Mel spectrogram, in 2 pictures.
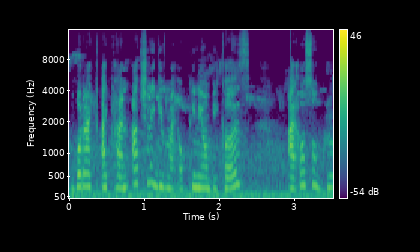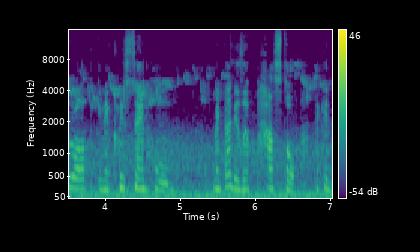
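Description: Over light background noise, a woman talks at a moderate pace in a dry sound with no echo. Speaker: lifestyle vlogger. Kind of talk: opinion commentary vlog. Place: garden. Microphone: phone near.

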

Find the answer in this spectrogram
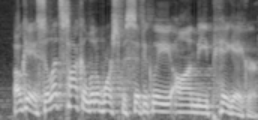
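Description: A man speaks with ordinary pitch variation. The room echo is audible. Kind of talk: explanatory vlog talk. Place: home room. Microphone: lapel.

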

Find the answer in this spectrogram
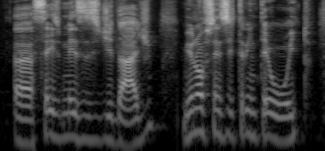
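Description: A man's voice sits at medium pitch. His pitch variation is ordinary. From Fortaleza, Ceará, Brazil; Ceará, Brazil. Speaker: former investment banker; podcast guest. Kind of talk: interview storytelling. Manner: animated. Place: studio. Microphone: studio mic.

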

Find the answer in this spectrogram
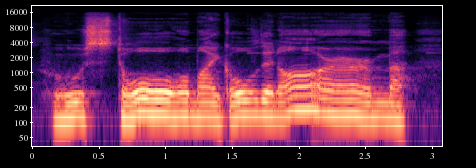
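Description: A man's put-on character voice at a medium pitch. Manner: wailing.

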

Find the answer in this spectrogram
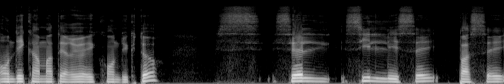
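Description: With a Moroccan accent, a man speaks at a very slow pace in a dark, mellow tone with fairly even intonation. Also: dry, close sound with no echo. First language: Moroccan Arabic (speaking French). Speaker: physics teacher. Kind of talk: lecture. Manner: halting.

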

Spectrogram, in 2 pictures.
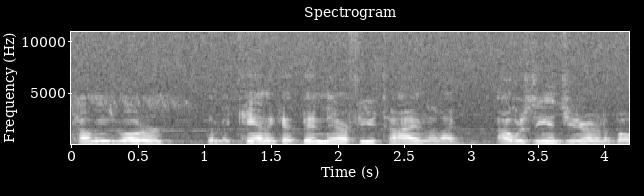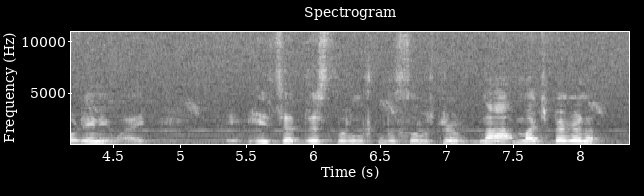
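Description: Ordinary pitch variation at a very fast pace, with faint music in the background. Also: man. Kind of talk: interview storytelling. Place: garden.

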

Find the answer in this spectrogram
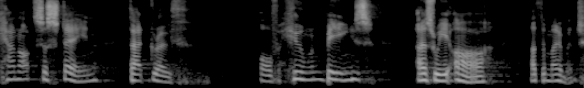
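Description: A woman's dark, mellow voice with lively intonation, at a very slow pace, over a quiet background. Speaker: audience member. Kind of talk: audience question. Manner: loud. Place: church.

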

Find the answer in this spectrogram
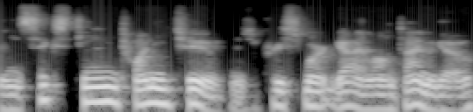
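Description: With a Pennsylvania accent, a man talks at a fairly low pitch with ordinary pitch variation. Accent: Pennsylvania American. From Lebanon, Pennsylvania. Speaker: local history lecturer. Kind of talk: lecture.

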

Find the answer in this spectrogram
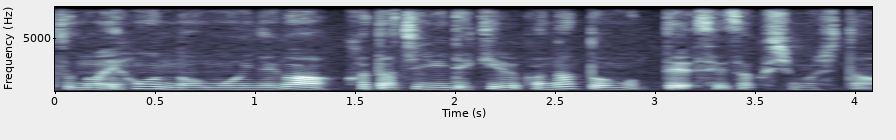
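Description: At a moderate pace, a woman speaks at a medium pitch with a dark, mellow tone. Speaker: artist. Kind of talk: artist commentary.

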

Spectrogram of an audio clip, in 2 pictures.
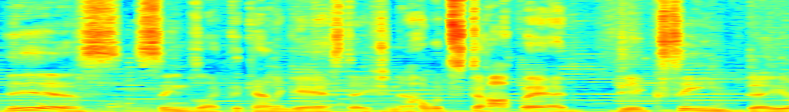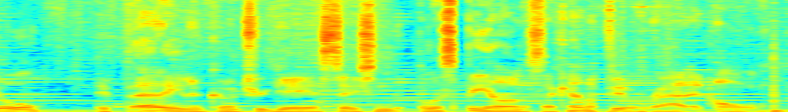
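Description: A man speaks with a dry sound that has no echo. Music is clearly heard in the background. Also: moderate pace. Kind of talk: casual vlog chat. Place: car.

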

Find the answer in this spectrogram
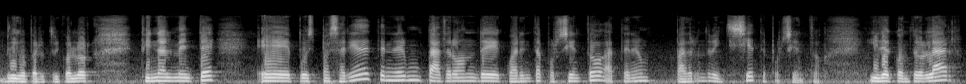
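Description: A woman talks at a very slow pace in a very deep, low pitch, using ordinary pitch variation. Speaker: political analyst commentator. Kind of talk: commentary. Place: studio. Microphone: studio mic.

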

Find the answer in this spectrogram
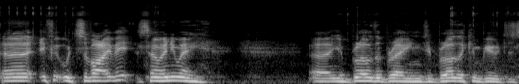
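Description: A man is the speaker, moving at a moderate pace. The pitch shifts in an ordinary way. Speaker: car enthusiast vlogger. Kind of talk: casual vlog chat. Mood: jovial, laughing. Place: garage. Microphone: phone near.

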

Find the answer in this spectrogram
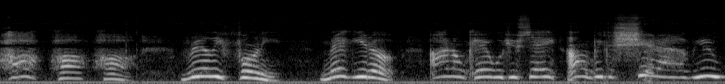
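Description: An extremely high-pitched, cartoonish character voice moves at a moderate pace. Light background noise sits behind it. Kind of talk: amateur comic overacting. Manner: annoyed, threatening.

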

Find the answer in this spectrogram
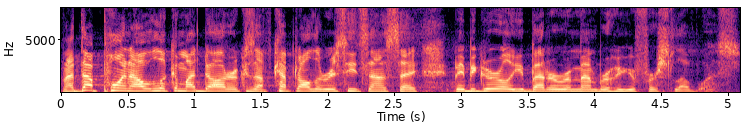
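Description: In an American accent, a man with a high voice talks very fast in a raised, projected, animated tone. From Chicago. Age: 40s. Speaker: pastor. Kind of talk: sermon. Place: church. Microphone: headset.

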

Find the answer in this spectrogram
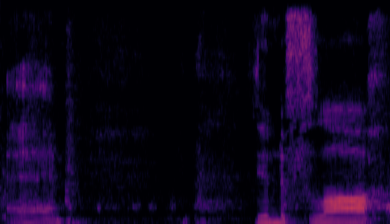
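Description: Loud background noise fills the recording. The speaker is a man. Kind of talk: casual vlog chat. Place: home room. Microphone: phone near.

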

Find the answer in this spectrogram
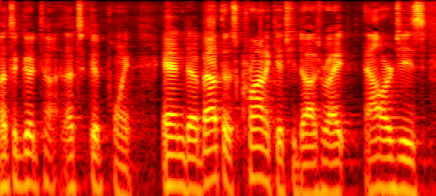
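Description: A man at a fairly quick pace, with little pitch movement

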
